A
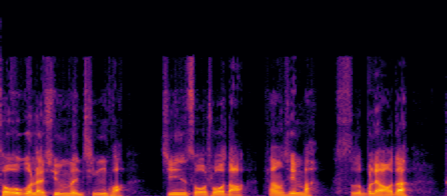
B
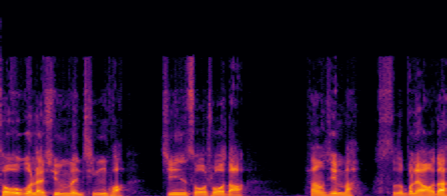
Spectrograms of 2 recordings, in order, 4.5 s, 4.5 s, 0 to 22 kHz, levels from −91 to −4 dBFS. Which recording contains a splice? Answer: A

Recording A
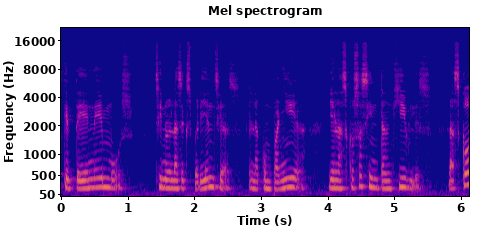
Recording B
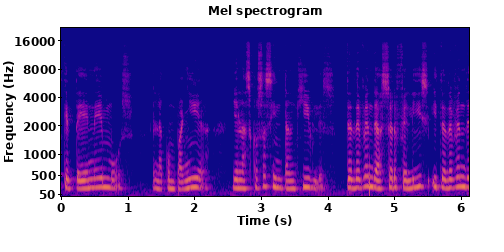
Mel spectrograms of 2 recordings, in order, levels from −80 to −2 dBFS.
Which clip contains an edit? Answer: B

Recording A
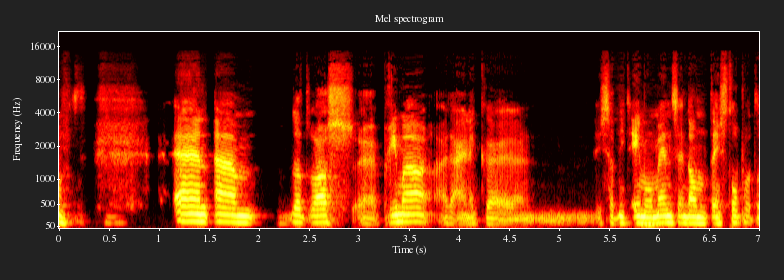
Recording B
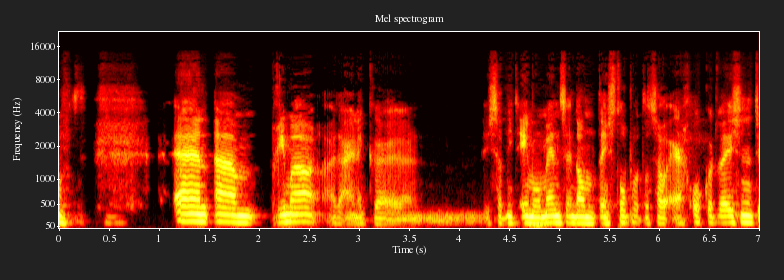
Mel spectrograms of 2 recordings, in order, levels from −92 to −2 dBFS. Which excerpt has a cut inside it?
B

